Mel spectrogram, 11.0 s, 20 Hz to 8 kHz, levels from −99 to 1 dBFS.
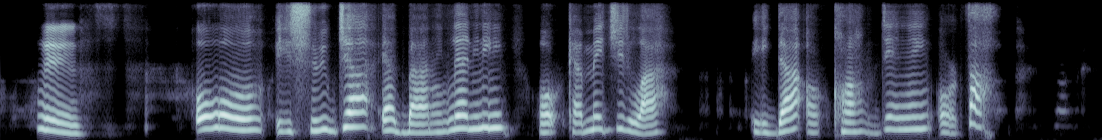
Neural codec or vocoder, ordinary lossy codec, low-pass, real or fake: codec, 16 kHz in and 24 kHz out, 0.4 kbps, LongCat-Audio-Codec, four codebook decoder; none; 7.2 kHz; fake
